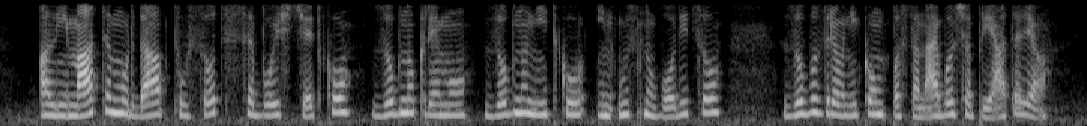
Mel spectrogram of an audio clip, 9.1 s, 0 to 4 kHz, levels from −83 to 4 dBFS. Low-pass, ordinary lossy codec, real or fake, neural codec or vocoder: 3.6 kHz; none; fake; vocoder, 22.05 kHz, 80 mel bands, WaveNeXt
